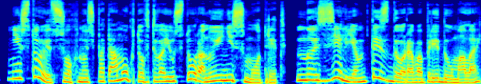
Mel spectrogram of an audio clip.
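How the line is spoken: Giggling. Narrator (Russian): хихикнула соседка

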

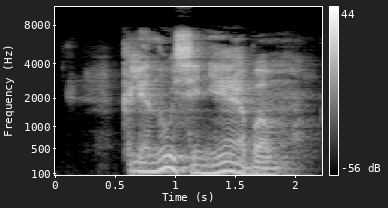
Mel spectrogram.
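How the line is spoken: Whispered exclamation. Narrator (Russian): шепотом воскликнул Шоркан

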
